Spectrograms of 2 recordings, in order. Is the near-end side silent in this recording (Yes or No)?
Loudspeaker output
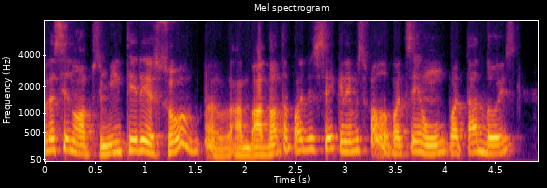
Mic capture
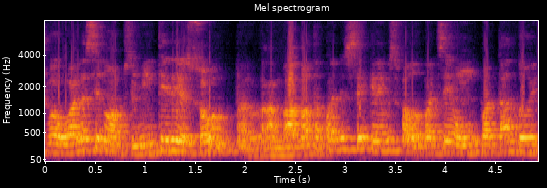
Yes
